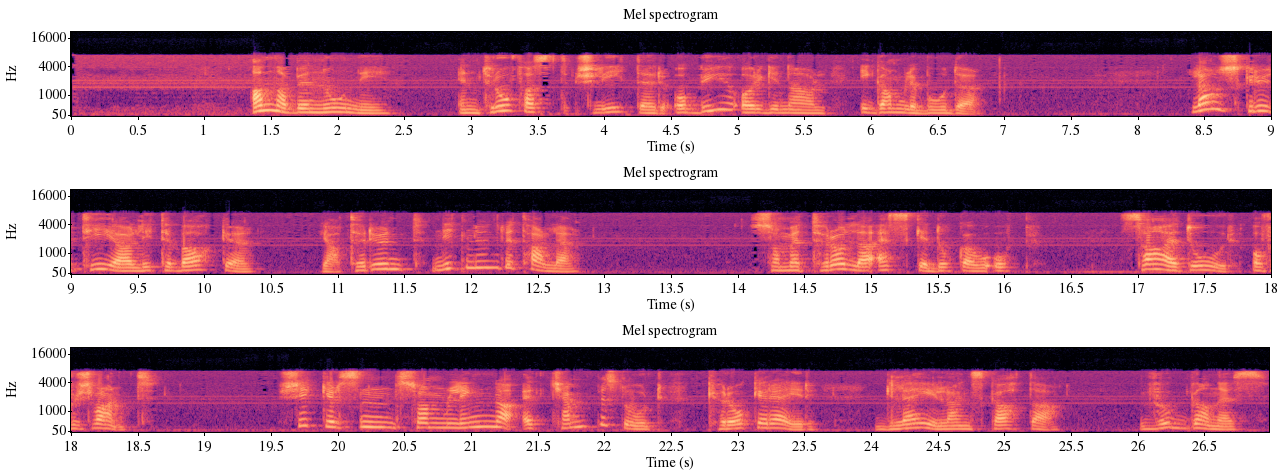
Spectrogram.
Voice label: voice over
